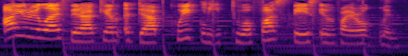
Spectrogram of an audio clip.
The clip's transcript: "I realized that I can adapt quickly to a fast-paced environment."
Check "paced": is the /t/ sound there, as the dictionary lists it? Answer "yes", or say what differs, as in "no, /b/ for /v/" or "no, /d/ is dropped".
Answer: no, /t/ is dropped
